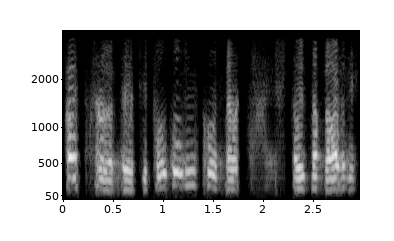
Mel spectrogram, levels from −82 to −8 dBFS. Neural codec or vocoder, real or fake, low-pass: codec, 16 kHz, 0.5 kbps, FreqCodec, smaller model; fake; 3.6 kHz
